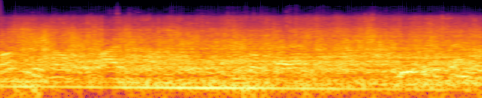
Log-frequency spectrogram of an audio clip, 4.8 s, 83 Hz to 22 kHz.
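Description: An Apache helicopter flying a display at the Royal International Air Tattoo, Fairford 2013, gives a loud, continuous rotor and engine roar that stays steady throughout, with a low hum underneath.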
